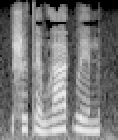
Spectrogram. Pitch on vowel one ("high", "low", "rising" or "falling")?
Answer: rising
